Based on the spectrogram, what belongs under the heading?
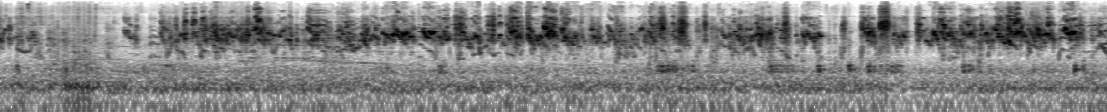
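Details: Budgerigars in a colony chirping together, a dense continuous mix of short harsh squawks and quick warbling chirps overlapping throughout, with no pauses.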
